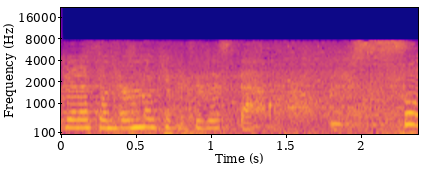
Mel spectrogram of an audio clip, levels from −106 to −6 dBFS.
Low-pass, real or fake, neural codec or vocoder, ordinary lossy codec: none; fake; codec, 16 kHz, 1.1 kbps, Voila-Tokenizer; none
